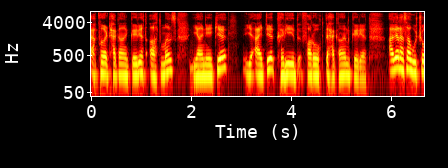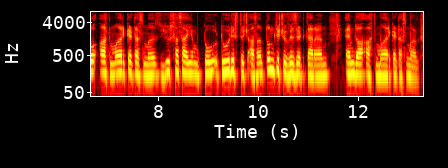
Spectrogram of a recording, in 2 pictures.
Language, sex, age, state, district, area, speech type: Kashmiri, male, 45-60, Jammu and Kashmir, Ganderbal, rural, spontaneous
